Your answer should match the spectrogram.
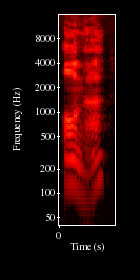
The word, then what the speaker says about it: honour: I can't necessarily answer too many questions on it, but of course we inherit some French words like honour, and we don't pronounce the H.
